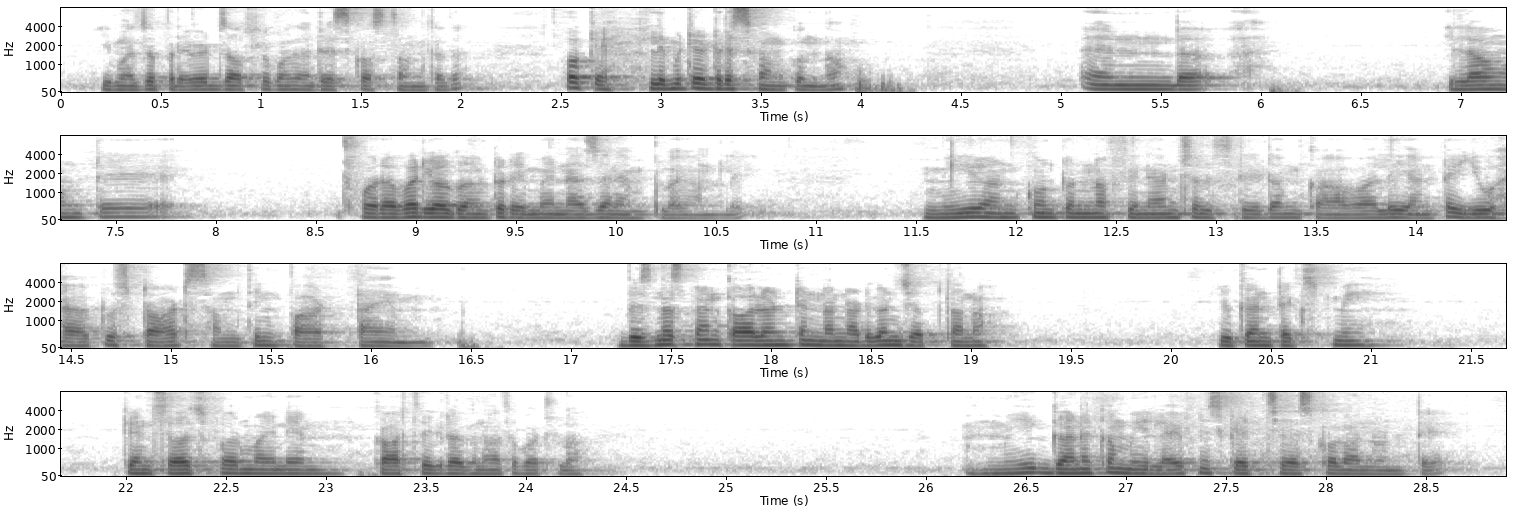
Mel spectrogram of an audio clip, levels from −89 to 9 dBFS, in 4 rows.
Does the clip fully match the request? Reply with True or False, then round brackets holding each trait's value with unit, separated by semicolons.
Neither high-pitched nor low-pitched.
False (130 Hz)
